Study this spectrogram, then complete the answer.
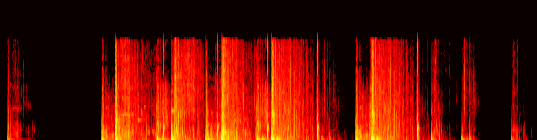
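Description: A pickaxe chips rapidly at stone.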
